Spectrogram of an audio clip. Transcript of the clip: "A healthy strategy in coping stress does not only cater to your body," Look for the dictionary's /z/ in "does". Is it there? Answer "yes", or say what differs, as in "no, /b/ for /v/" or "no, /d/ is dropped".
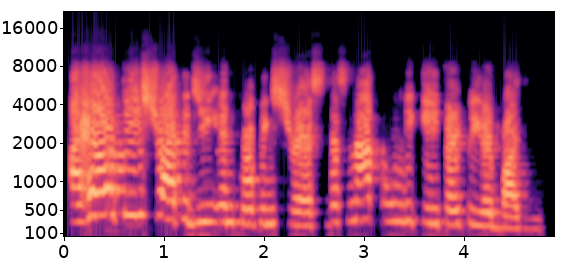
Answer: no, /s/ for /z/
